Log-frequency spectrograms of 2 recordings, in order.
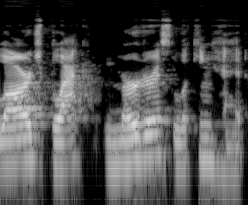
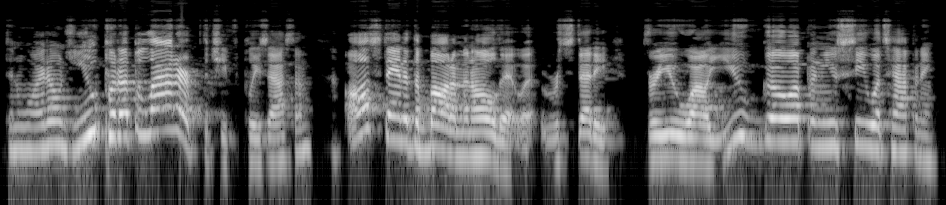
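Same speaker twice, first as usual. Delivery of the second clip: high police chief voice; 9 semitones higher, 4 dB louder than usual. Acted. Chief suggests ladder.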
